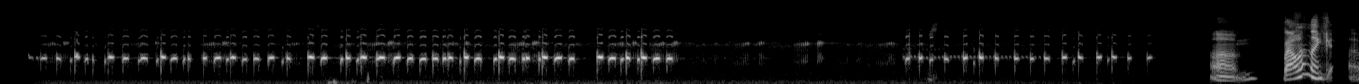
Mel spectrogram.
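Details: Western toad calling in quick runs of short, bright, peeping notes, like a chick or computer beeps. The runs pause and start again, and a few brief, voice-like sounds come at the end.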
